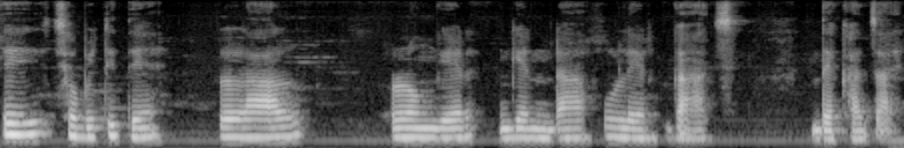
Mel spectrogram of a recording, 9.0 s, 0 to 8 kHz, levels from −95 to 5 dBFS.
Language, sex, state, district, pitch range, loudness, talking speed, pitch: Bengali, female, Assam, Hailakandi, 110-150 Hz, -20 LUFS, 60 wpm, 140 Hz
